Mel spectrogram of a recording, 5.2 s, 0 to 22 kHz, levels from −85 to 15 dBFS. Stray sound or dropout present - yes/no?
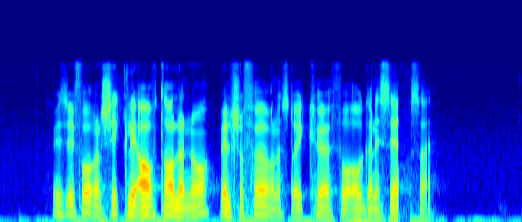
yes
